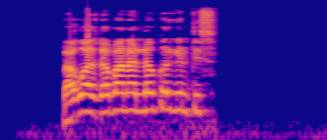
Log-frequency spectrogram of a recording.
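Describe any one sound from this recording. A woman speaks loudly and urgently close by.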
